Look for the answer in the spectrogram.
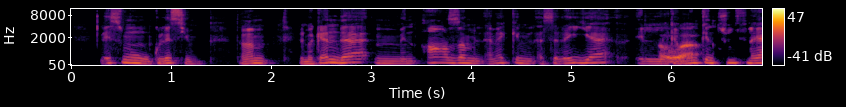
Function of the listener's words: listening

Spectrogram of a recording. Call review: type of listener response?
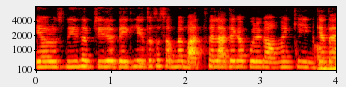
taking over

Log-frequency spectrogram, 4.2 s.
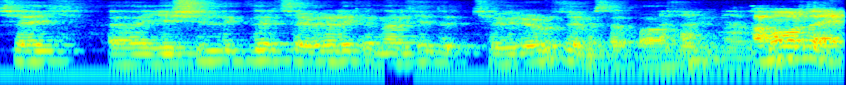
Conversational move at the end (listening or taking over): taking over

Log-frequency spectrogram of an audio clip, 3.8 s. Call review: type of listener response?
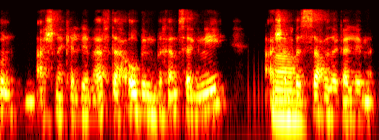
listening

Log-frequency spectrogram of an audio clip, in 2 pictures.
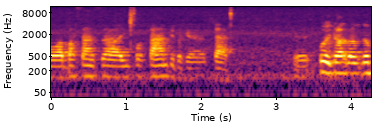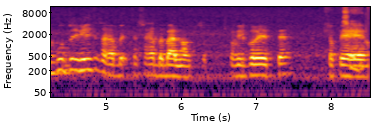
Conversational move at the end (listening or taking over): listening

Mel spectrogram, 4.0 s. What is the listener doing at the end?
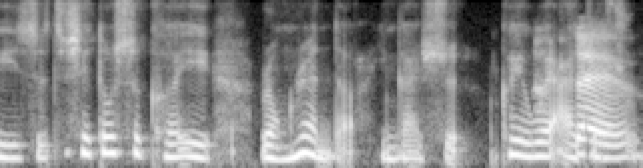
taking over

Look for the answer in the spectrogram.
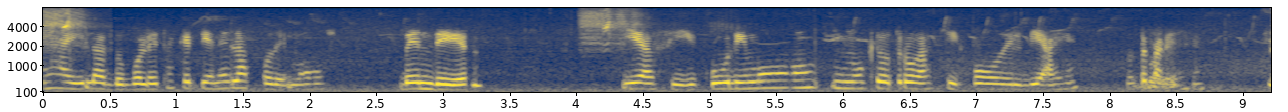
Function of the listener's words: taking over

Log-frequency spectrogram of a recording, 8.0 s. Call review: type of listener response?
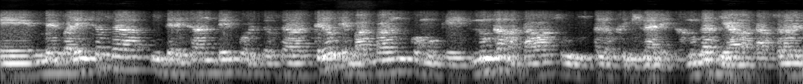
listening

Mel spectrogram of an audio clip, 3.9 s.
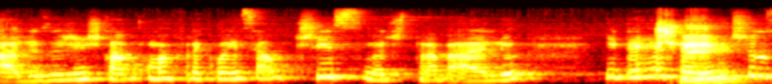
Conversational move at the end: listening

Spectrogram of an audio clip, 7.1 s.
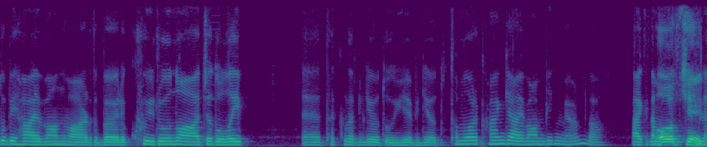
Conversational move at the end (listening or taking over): taking over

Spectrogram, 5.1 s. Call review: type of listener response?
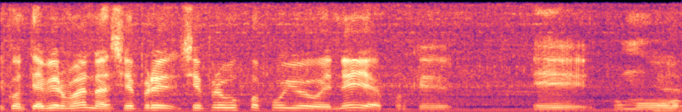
taking over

